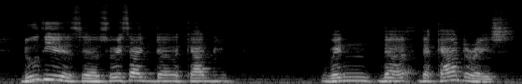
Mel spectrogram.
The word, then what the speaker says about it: cadres: these suicide when the cadres, it's often pronounced as cadres in both in Sri Lanka and India. I don't know why I checked. It's cadres. It's a French term, meaning you know what it means.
